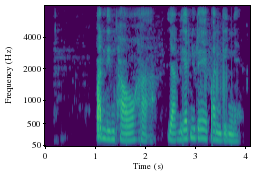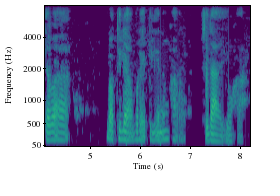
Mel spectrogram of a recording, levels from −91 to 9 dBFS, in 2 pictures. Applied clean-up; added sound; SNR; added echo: none; none; none; none.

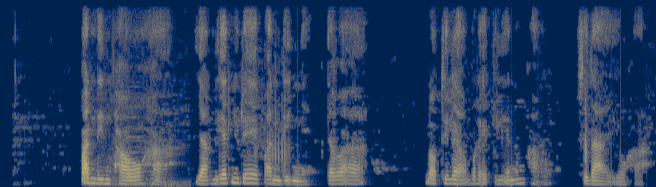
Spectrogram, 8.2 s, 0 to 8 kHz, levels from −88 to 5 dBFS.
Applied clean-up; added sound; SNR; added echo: classical method log-MMSE.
